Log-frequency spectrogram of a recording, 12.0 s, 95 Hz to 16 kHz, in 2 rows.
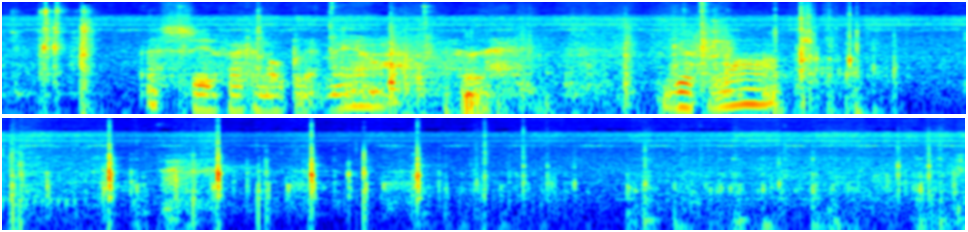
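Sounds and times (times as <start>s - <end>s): padlock and picks clicking: 0.0s - 0.7s, 4.2s - 12.0s.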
